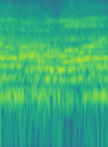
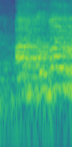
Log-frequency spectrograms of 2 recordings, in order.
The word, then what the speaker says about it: اکبر: اکبر کہہ دیا تو یا اکبار کہہ دیا، اکبر نہیں کہا اکبار کہہ دیا تو نماز نہیں ہوگی۔ کیوں؟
